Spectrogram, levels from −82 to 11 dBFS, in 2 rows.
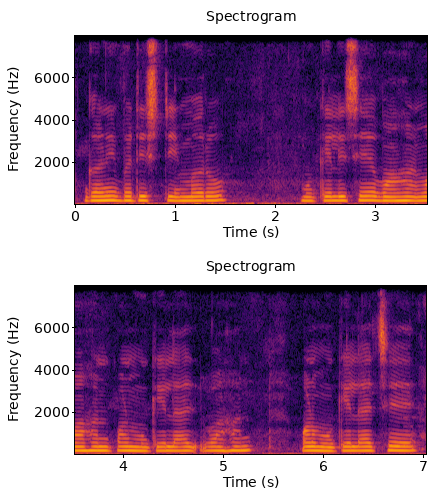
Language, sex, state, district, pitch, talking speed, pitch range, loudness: Gujarati, female, Gujarat, Valsad, 185 Hz, 110 wpm, 180-190 Hz, -12 LUFS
